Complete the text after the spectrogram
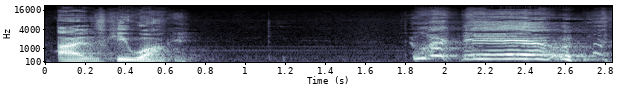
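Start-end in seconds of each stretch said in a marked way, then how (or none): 1.8-2.8 high laughing what the hell; real amused disbelief, laughing. Real, not acted. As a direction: laugh it out, amazed. Laughing at the prophecy coming true.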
